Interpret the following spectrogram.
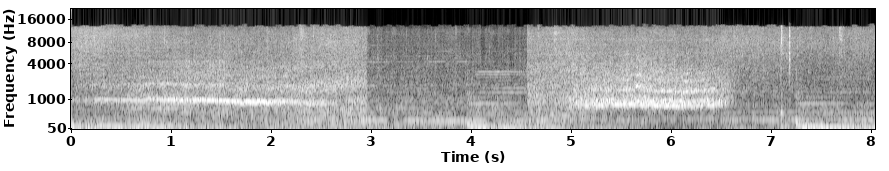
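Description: Car tyres skidding and squealing on a wet road: a long squeal falling slowly in pitch over the first three seconds, then a second shorter squeal near the middle. A background film score plays underneath.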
